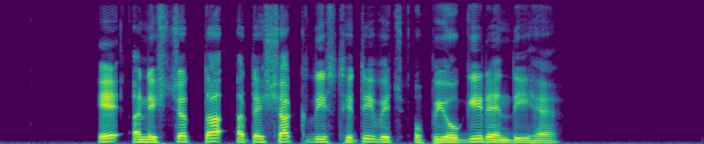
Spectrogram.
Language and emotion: Punjabi, neutral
